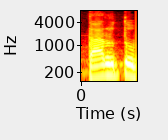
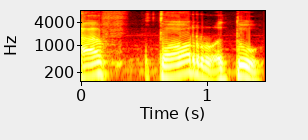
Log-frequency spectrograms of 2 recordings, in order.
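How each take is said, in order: First: The t sound is light and thin. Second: The t sound is heavy and thick. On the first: The speaker calls it wrong. "তারতু বলা যাবে না। তারতু বললে অর্থের পরিবর্তন হয়ে যাবে।" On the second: The speaker calls it right. "তকে মোটা করে উচ্চারণ করতে হবে"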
